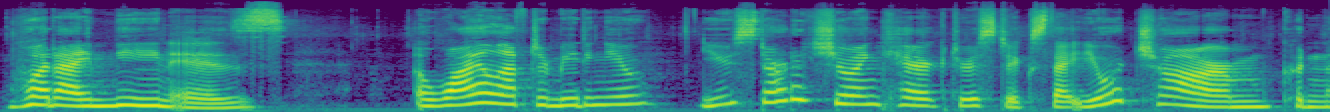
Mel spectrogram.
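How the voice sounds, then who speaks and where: A woman's voice: mid-range voice, close to an everyday voice. An actress as a frank, self-assured woman. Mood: wry, teasing. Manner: articulate, wordy, wry. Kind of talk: radio drama dialogue.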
